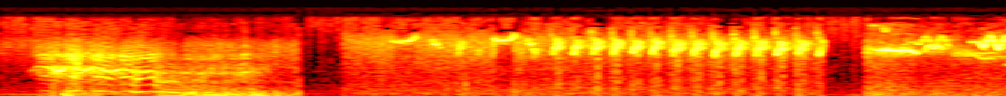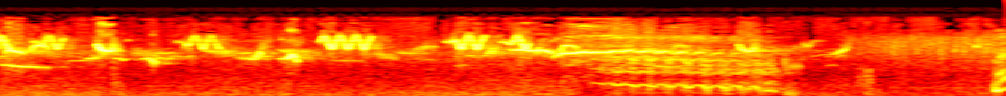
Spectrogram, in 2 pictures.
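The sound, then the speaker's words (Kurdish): A horse whinnies loudly at the start with a shaky, falling pitch. High chirping bird-like calls follow, and a second whinny comes near the end. “ئەو ئەسپی خۆمانە ئازارتان نادا”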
